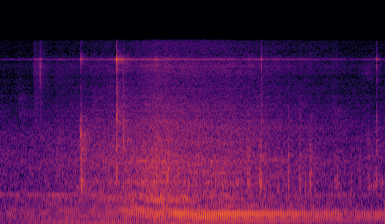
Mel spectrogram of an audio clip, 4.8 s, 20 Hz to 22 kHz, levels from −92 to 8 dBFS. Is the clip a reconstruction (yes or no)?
yes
